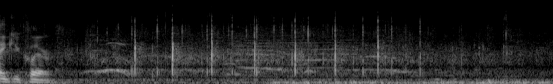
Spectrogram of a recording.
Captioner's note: audience cheers and applause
